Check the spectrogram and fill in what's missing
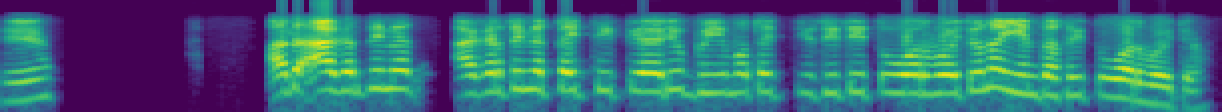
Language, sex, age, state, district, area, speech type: Kashmiri, male, 30-45, Jammu and Kashmir, Ganderbal, rural, conversation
